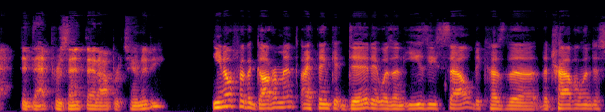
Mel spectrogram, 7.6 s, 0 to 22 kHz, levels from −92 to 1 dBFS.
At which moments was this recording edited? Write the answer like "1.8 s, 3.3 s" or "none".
none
